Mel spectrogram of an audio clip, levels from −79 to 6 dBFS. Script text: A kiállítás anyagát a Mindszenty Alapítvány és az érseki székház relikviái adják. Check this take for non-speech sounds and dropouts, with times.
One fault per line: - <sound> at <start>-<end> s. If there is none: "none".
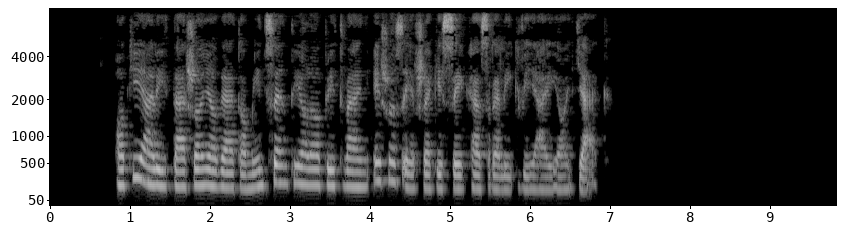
none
